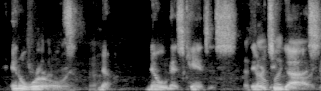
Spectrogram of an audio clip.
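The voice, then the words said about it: Deep dramatic movie-trailer narrator voice. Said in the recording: “in my trailer voice. I'm going to do a whole show under my trailer voice.”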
